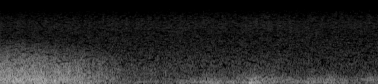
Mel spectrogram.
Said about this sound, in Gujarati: અંકલેશ્વરમાં 3 કલાકમાં અવિરત વરસાદ વરસી રહ્યો છે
